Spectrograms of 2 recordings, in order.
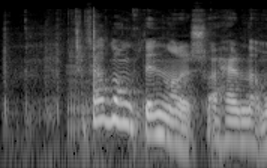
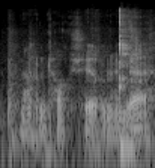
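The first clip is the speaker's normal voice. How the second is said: whispered aside; 8 dB quieter than usual. Real, not acted. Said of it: "Caught myself".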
